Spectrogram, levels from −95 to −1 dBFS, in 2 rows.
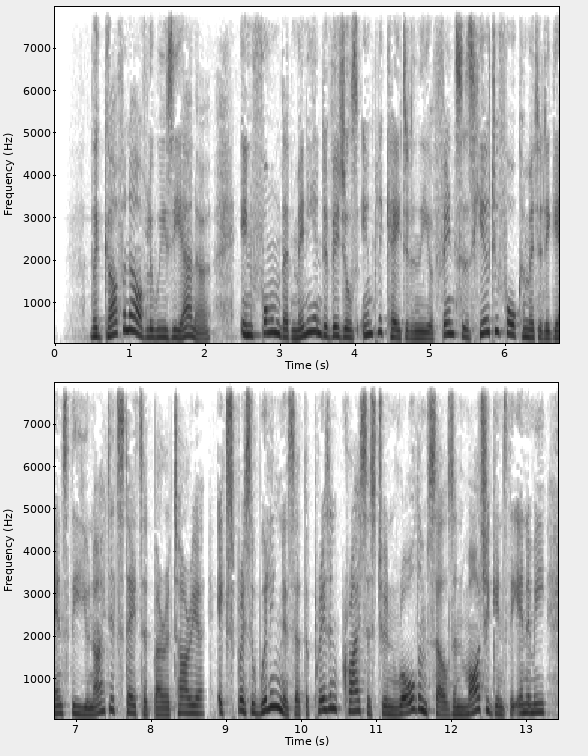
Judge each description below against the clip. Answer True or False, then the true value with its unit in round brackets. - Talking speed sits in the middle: True (160 wpm)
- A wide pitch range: True (6.7 semitones)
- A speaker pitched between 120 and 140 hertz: False (190 Hz)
